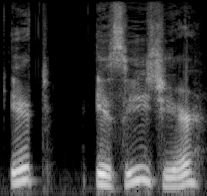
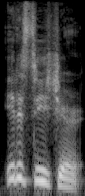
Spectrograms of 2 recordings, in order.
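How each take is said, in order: First: 'it', small pause, then 'is easier'; separated demo of 'it / is easier'; subject-verb break. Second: 'It is' run quickly into one word; higher-pitched linked 'It is easier'; no break. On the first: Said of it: "이렇게 끊어 있는 거하고요". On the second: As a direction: glide from 'It' straight into 'is'. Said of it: "이렇게 끊어 읽지 않는 거하고". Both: Shown as a demonstration.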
